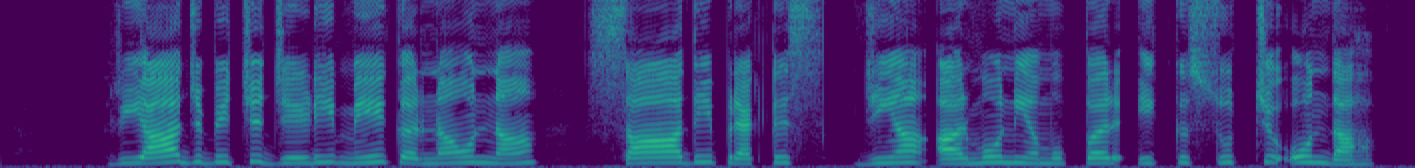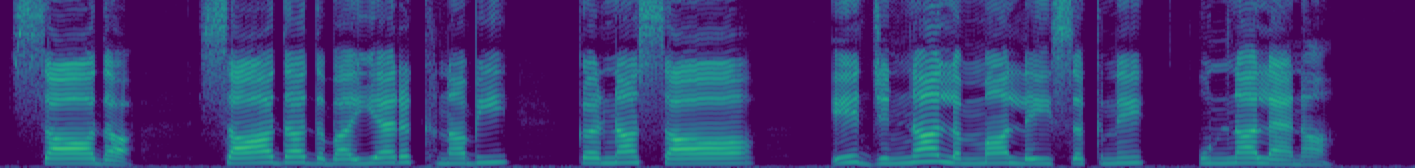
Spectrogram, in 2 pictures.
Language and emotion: Dogri, neutral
